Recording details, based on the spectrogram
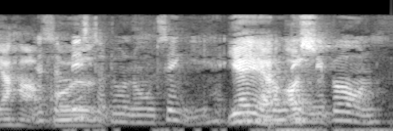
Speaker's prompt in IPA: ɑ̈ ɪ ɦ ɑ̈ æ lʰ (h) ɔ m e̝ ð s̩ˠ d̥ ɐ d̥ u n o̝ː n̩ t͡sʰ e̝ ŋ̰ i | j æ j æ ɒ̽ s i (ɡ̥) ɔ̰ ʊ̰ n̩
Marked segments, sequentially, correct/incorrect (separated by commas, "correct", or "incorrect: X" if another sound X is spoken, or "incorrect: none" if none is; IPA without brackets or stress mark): incorrect: s, incorrect: b̥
